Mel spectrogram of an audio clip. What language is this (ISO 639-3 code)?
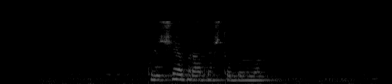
rus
